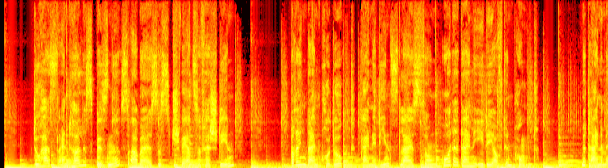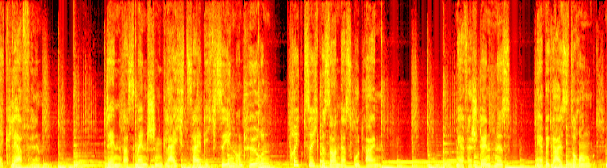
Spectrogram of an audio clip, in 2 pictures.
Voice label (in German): erklaerfilm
